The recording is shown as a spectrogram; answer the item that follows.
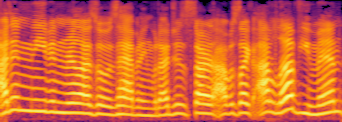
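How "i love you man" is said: high, loud shouting. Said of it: "I started yelling at him".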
